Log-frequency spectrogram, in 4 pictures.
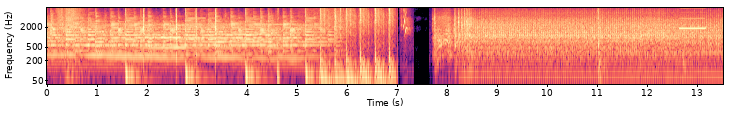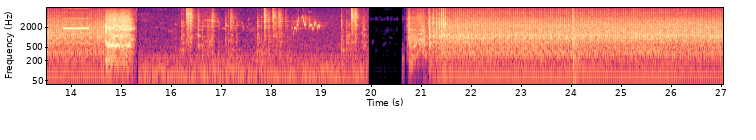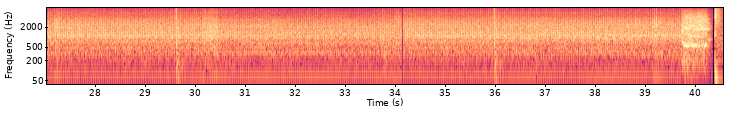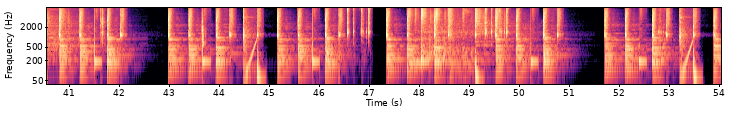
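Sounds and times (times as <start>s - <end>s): tractor engine running: 0.0s - 7.0s, 7.7s - 20.0s, 20.7s - 42.1s, 47.8s - 50.9s
short beeps: 12.6s - 13.2s, 13.8s - 14.4s.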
